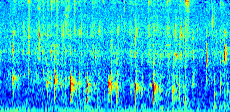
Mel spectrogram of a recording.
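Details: Dog eating scrambled egg indoors: wet, sharp chewing clicks at a steady pace, roughly two or three per second, with soft lapping between bites in a quiet small room.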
